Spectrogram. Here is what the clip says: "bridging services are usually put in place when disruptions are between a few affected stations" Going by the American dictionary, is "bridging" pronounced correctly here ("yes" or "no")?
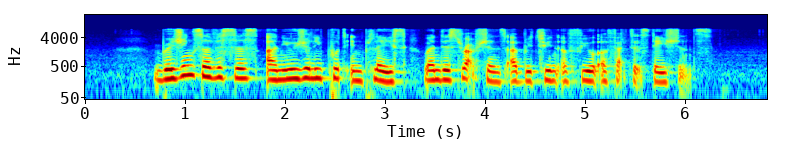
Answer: yes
